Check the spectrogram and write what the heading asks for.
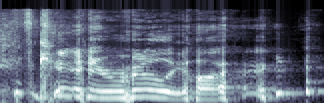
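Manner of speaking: slow, high, laughing strain. Real, not acted. Player struggling to get the drink down, strained laughing.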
